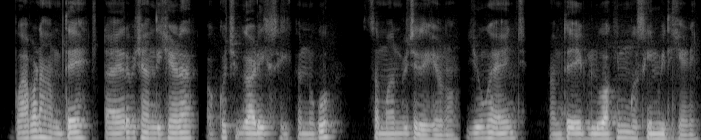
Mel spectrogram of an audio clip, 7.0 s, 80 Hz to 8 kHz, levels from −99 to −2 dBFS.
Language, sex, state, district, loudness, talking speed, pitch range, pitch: Hindi, male, Uttarakhand, Tehri Garhwal, -33 LUFS, 250 wpm, 110-125 Hz, 115 Hz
